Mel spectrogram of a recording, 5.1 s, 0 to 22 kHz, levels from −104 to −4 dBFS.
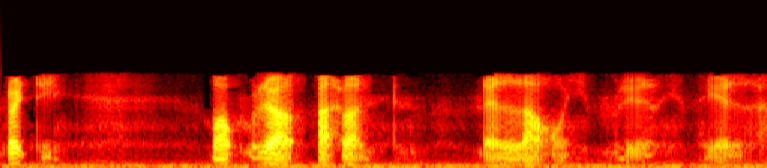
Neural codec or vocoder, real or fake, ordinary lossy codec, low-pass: autoencoder, 22.05 kHz, a latent of 192 numbers a frame, VITS, trained on many speakers; fake; MP3, 24 kbps; 3.6 kHz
